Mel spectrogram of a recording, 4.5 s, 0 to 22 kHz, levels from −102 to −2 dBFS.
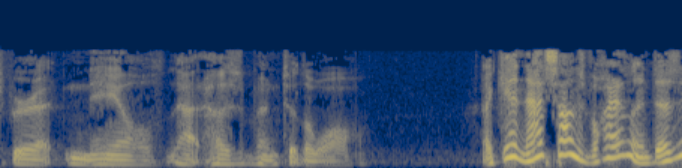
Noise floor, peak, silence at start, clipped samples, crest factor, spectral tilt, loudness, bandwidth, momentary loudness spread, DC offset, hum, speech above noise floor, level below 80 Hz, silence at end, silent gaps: -72 dBFS; -10 dBFS; 0.1 s; under 0.1%; 22 dB; -3.5 dB/octave; -30 LUFS; 6.6 kHz; 16 LU; under 0.1%; none; 43 dB; -68 dBFS; 0 s; none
